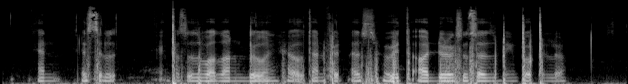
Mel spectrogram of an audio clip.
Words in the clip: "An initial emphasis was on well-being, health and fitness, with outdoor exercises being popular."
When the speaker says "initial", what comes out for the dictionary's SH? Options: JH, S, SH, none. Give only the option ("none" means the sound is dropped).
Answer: S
